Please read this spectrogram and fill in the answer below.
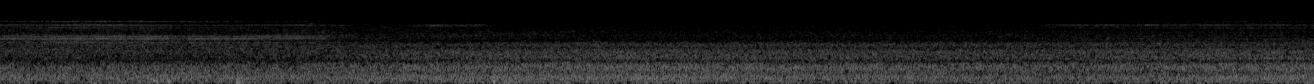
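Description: Steady, even wash of sea surf breaking along a flat sandy beach.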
